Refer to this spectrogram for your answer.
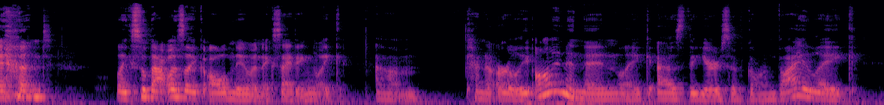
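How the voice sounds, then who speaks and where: A woman's fairly low voice at a fairly slow pace, ordinary pitch variation, audible room echo. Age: 30s. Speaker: podcast host. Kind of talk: casual chat. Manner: animated.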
